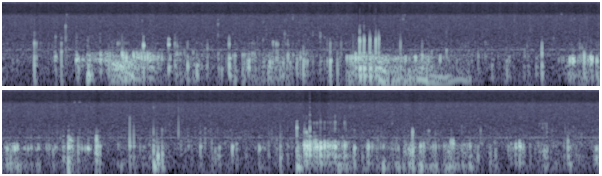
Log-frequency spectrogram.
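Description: Loud bubbling gurgles and rumbling growls recurring in waves over background hiss: stomach growling from normal digestion or hunger.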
